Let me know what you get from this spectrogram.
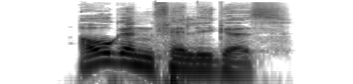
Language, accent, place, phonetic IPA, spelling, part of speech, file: German, Germany, Berlin, [ˈaʊ̯ɡn̩ˌfɛlɪɡəs], augenfälliges, adjective, De-augenfälliges.ogg
- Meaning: strong/mixed nominative/accusative neuter singular of augenfällig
